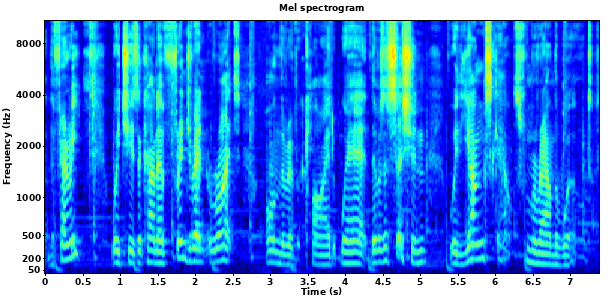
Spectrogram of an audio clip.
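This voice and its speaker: A man hosting a podcast, talking in a chatty, wry way and interviewing people. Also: a little high. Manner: chatty, wry, self-deprecating. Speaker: podcast host. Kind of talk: casual podcast narration and interviewing.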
